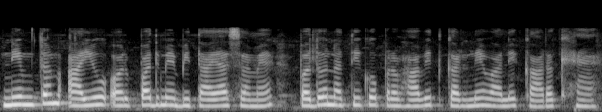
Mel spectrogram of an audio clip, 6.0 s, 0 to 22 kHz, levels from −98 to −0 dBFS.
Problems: background sounds at intervals, background conversations at intervals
